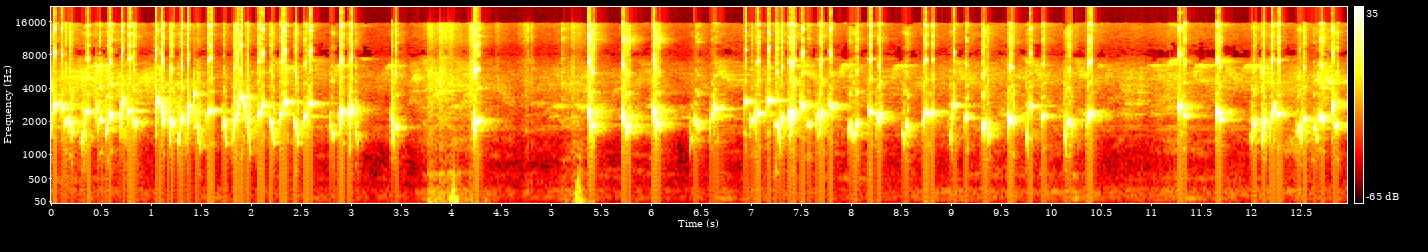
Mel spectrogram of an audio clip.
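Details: Yellow-vented bulbul pouring out a long, almost continuous chattering song of bubbly slurred notes, broken by a couple of brief pauses and two low thumps.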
